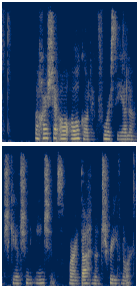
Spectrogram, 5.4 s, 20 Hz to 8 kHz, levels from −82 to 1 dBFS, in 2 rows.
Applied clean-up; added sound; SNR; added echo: none; none; none; none.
